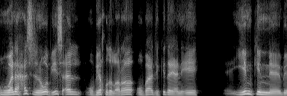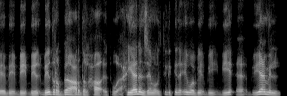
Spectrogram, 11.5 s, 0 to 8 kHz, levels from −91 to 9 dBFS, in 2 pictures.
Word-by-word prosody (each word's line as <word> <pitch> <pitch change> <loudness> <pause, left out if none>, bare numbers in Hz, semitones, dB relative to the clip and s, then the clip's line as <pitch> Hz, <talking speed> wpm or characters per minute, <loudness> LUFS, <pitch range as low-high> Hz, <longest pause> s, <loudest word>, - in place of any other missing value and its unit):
هو 160 +1 +5
أنا 195 +2 +6
حاسس 225 +1 -1
إن 160 -2 +1
هو 185 +4 +5
بيسأل 185 0 -1
وبياخد 155 +3 -2
الآراء، 155 +6 0
وبعد 150 0 -2
كده 160 +4 -3
يعني 135 -2 -1
إيه، 150 +1 -3 0.6
يمكن 170 - +2
ب 140 -1 0
ب 145 -1 -1 0.2
ب 135 -1 -3
ب 140 +2 -4
بيضرب 160 -4 +2
بيها 165 -2 +3
عرض 150 -2 0
الحائط، 130 -1 -3
وأحيانًا 165 +7 +3
زي 150 +2 -3
ما 145 - -3
قلتِ 145 +4 -11
لِك 155 -3 -10
كده 160 -1 -4
إيه، 175 +2 -5
هو 160 -2 +1
بي 150 +1 -6
بي 145 0 -11
بي 150 +5 -4
آآ، 135 0 -9
بيعمل 150 -2 +1
155 Hz, 180 wpm, -23 LUFS, 140-170 Hz, 0.6 s, أنا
